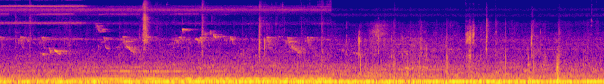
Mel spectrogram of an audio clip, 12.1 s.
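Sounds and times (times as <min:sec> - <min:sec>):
birds chirping: 0:00.0 - 0:07.1
steady low rumble: 0:00.0 - 0:12.0.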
